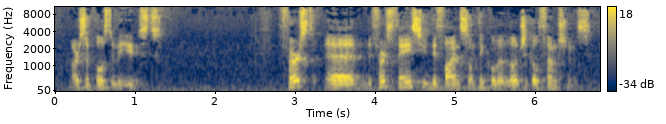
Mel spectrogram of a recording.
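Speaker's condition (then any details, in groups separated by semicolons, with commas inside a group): No condition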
